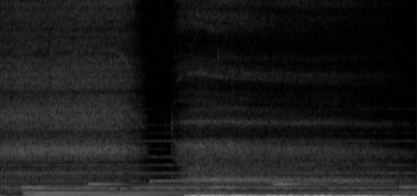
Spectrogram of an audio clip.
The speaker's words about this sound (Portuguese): Respira.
